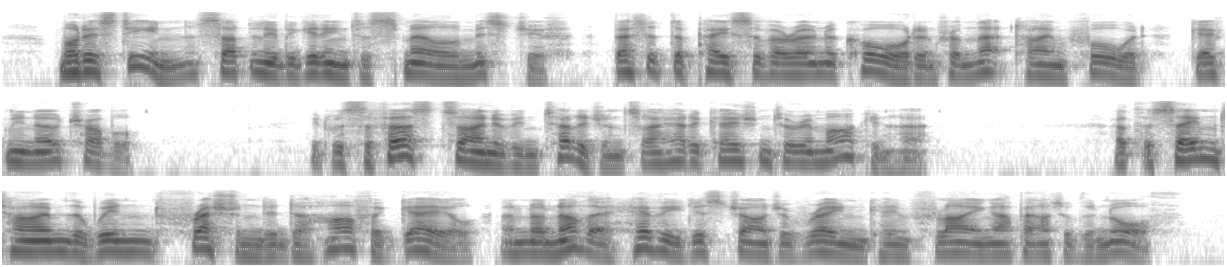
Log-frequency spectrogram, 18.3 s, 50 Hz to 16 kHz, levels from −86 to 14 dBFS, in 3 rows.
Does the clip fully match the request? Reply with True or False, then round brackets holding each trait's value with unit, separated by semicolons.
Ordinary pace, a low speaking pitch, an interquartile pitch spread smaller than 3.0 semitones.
False (195 wpm; 125 Hz; 4.2 semitones)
